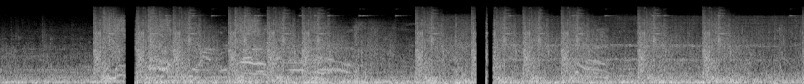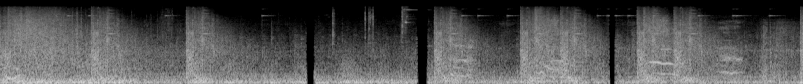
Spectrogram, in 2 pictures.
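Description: Pistol shots bang out one after another.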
